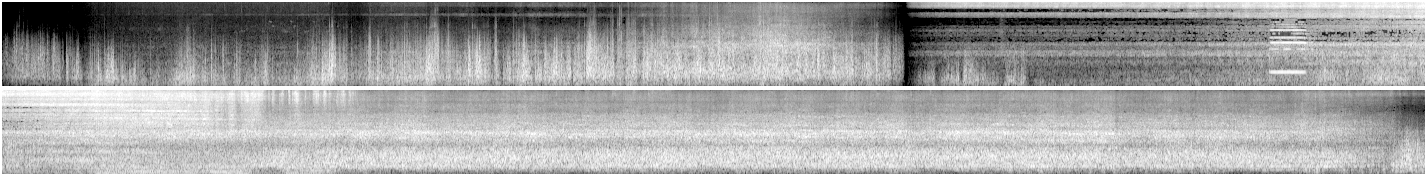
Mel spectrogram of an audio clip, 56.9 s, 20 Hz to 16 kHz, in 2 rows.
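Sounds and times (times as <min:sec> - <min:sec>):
locomotive horn blast: 0:25.2 - 0:26.7
locomotive engine running loud: 0:25.8 - 0:38.0
train wheels clattering on rails: 0:26.3 - 0:56.4.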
